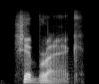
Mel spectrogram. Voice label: "shipwreck", British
